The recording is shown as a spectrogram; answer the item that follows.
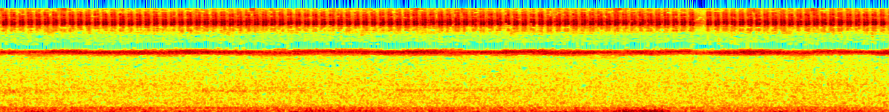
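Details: Insects heard at night in a dense, continuous chorus: a sustained high-pitched ringing trill and a faster shimmering buzz above it, with one brief dip near the end.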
